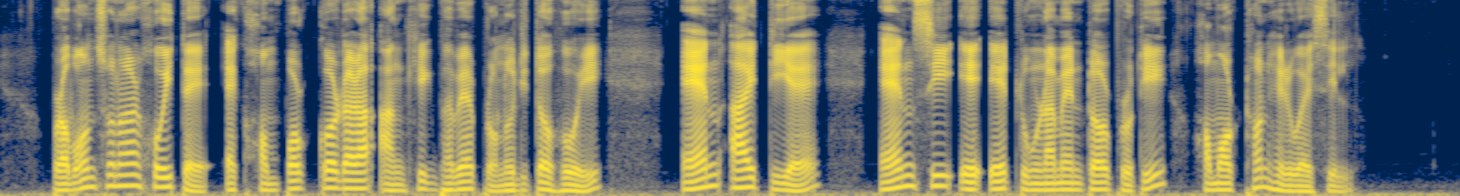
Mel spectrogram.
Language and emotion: Assamese, neutral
